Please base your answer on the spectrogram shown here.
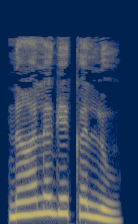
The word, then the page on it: ನಿಲುಕುಗಾಲ್: nilukugāl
